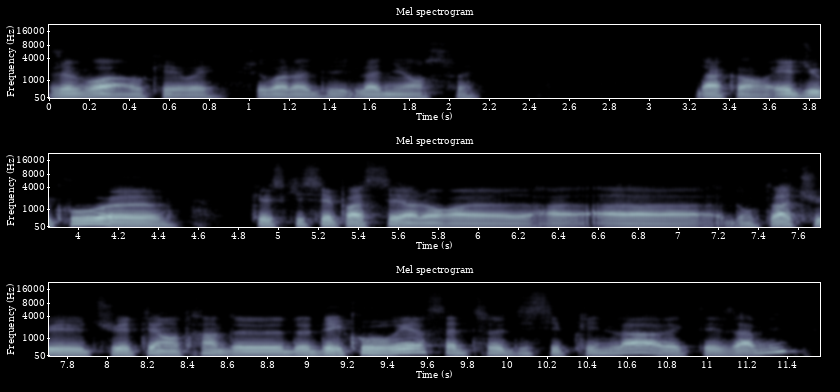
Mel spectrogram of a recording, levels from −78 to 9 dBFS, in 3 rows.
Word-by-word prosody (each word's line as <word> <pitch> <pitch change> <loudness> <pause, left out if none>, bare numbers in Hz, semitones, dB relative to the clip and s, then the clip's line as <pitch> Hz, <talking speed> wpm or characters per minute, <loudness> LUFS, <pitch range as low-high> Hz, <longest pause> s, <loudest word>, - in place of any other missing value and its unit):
Je 105 0 -1
vois, 100 -4 +3
OK 95 0 -8
oui, 85 -2 -4 0.2
je - - -13
vois 90 0 0
la 90 - -1
di 90 0 -9
la 90 -1 -1
nuance 85 -2 -7
ouais. 90 +1 -12 1.1
D'accord 105 -5 0
et 95 - +2
du 110 +2 -1
coup, 140 +6 +4
heu, 110 0 +4 0.4
qu'est-ce 110 -1 -3
qui 115 - -7
s'est 120 +1 0
passé 105 +2 +2
alors, 95 -2 +3
heu, 90 -1 0
à 85 -1 0
à - - -13
donc 95 0 -11
là, 115 -1 +6
tu 110 -3 -2
tu 115 +2 -2
étais 115 +4 -1
en 115 - +1
train 125 +3 -3
de 105 -2 +2
de 110 - 0
découvrir 130 +9 +3
cette 130 -4 -5
discipline-là 125 +6 0
avec 110 -1 -1
tes 110 0 -5
amis? 150 - 0
105 Hz, 200 wpm, -24 LUFS, 90-120 Hz, 1.1 s, là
